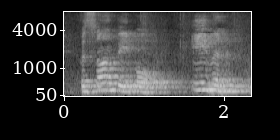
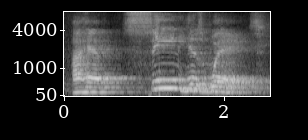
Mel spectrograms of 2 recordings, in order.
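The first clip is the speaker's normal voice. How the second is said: slow solemn quote; much slower than usual. Acted. Quoting God's words in verse.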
